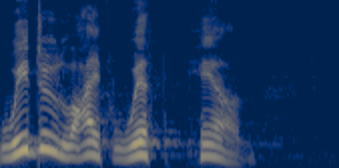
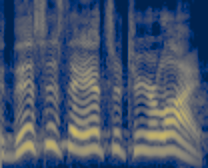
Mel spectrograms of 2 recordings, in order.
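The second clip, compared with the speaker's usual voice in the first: higher and louder, overselling the answer; mock TV preacher; 7 semitones higher, 9 dB louder than usual. Preacher on TV sells the answer to life, hammed-up and loud. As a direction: ham up a TV preacher's big promise. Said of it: "and they'll tell you".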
